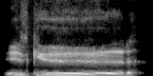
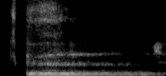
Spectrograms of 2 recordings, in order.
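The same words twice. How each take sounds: First: Loud, drawn-out "good"; mock-enthusiastic echo, pushing out GOOD; hammed-up catchphrase. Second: Very low, hushed, drawn-out "good"; spooky Halloween voice. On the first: Co-host echoing the beer verdict, hammed-up and loud. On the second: Pretend. Beer verdict redone for Halloween time, mock-spooky. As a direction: creep it out like a mock horror host. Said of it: "because it's Halloween time".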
